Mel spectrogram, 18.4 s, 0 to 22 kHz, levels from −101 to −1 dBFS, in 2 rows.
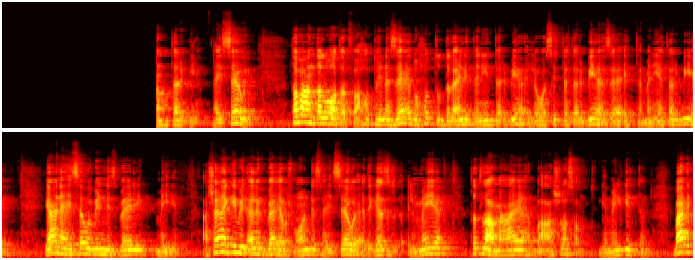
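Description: The clip opens in an audio dropout to silence. From the first instant until 2.07 s there is dead silence, with no room tone at all. The sound then enters mid-flow. The input was likely lost, and silence was written in its place.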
